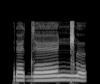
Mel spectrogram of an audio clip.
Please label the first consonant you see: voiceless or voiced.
voiced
